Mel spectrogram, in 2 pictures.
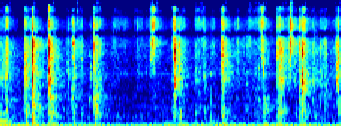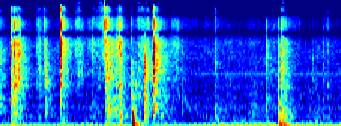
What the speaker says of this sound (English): I'm just gonna pull one more card.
